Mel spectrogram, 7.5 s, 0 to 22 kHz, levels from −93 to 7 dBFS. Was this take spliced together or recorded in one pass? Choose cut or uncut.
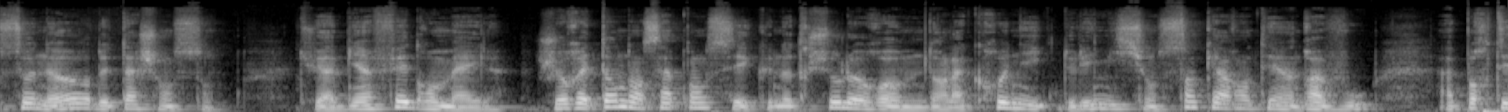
cut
